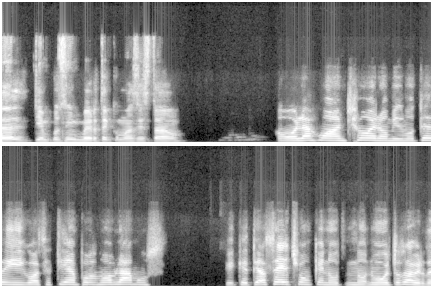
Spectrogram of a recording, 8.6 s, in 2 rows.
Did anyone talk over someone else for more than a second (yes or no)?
no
